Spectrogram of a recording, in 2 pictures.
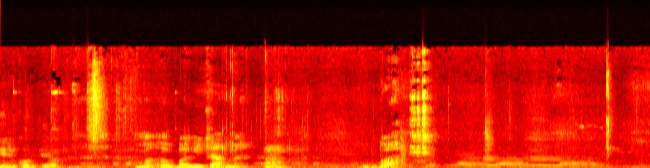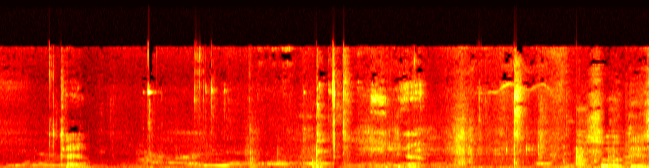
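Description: An elderly man chants slowly in a calm, held voice.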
